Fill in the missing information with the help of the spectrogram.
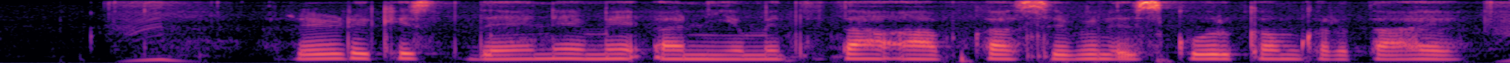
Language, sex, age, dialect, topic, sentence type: Hindi, female, 18-24, Kanauji Braj Bhasha, banking, statement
